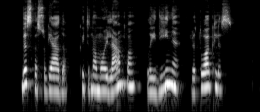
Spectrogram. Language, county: Lithuanian, Vilnius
